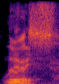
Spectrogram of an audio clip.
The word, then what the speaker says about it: Lewis: is it Lewis Lewis how do you say it Lewis Lewis just Lewis okay I would love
